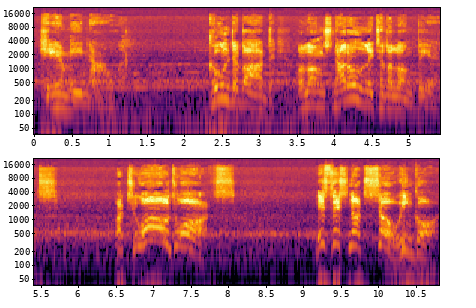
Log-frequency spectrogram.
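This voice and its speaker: A man's voice: fairly high pitch, huge pitch swings, slow pace, creaky, long pauses, pushed and bright, a little hiss or hum, full character voice. A male actor playing a proud, regal dwarf king in a fantasy video game, declaiming with authority. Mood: solemn, commanding.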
